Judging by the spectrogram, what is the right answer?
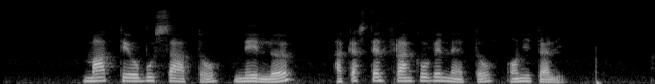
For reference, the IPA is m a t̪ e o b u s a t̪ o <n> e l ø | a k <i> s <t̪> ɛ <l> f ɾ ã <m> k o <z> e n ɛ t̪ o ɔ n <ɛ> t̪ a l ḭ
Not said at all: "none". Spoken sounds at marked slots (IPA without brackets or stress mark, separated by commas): n, a, t̪, l, ŋ, v, i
